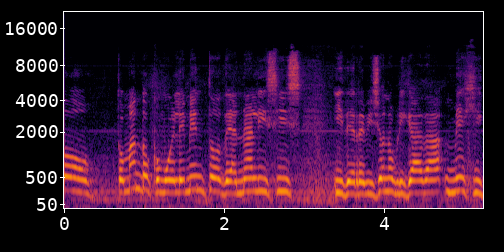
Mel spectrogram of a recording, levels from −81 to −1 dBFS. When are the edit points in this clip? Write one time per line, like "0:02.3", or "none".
0:03.1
